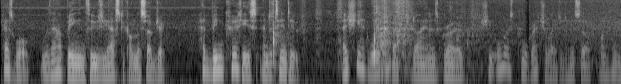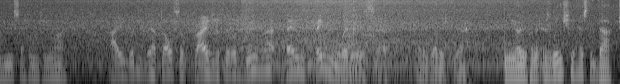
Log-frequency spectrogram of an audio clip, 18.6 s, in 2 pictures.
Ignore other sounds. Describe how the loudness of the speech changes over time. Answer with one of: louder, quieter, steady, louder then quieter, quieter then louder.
quieter then louder.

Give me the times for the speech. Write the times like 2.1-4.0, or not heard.
0.0-18.5.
